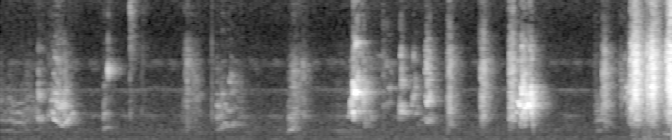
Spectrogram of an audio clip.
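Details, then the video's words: Pet budgerigars chatter in a run of high, scratchy chirps and warbled notes with short pauses, ending in a burst of loud, harsh squawks. "Hours of chatting budgies"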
